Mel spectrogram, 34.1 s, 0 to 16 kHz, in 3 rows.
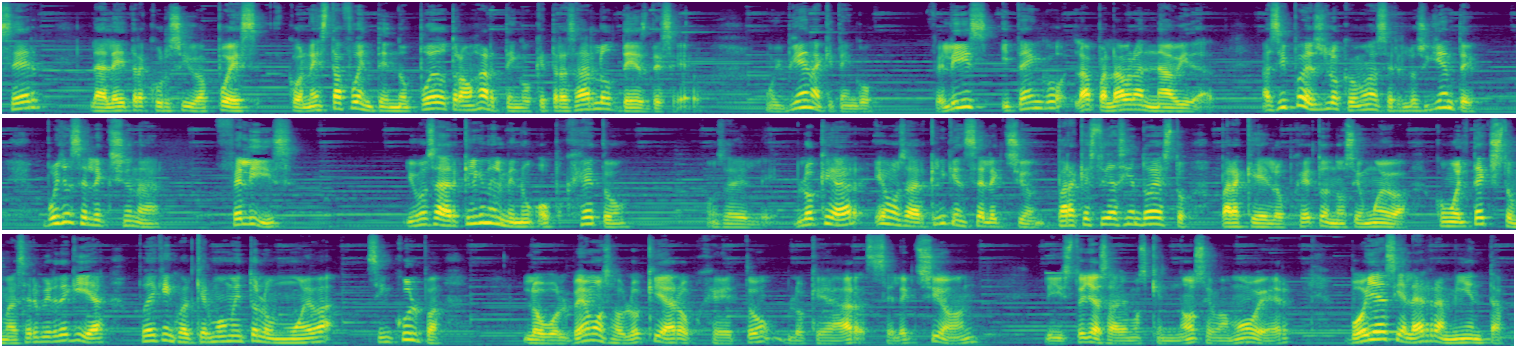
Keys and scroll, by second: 7.1 shift+space, 7.6 space, 8.5 space.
